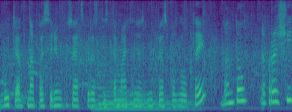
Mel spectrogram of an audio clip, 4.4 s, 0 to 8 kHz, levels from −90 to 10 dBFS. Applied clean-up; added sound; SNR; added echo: none; Acoustic guitar / Strum + Applause; 10 dB; none.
